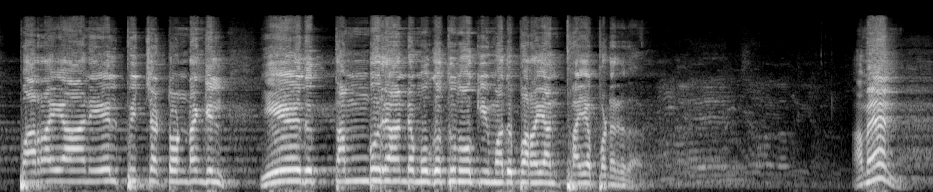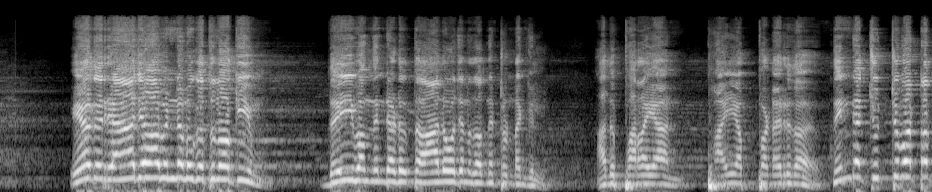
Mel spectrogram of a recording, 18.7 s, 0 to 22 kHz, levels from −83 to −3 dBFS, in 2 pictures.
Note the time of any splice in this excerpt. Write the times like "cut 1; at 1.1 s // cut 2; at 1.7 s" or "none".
cut 1; at 17.5 s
